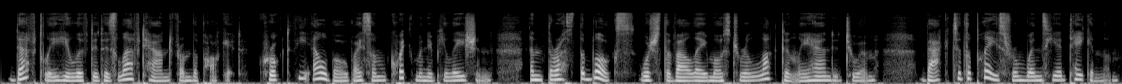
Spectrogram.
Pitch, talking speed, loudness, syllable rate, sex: 195 Hz, 205 wpm, -18 LUFS, 5.4 syllables/s, female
